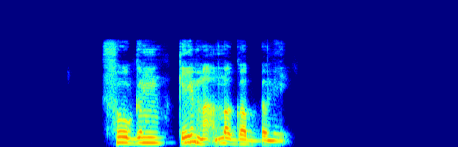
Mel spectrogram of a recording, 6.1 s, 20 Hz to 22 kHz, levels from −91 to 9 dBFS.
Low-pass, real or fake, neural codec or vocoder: 7.2 kHz; fake; codec, 44.1 kHz, 2.6 kbps, DAC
